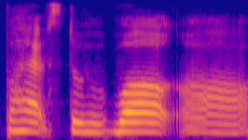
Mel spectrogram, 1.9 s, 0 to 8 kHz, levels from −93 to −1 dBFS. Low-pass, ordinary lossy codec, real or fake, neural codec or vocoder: 7.2 kHz; none; fake; codec, 44.1 kHz, 7.8 kbps, DAC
